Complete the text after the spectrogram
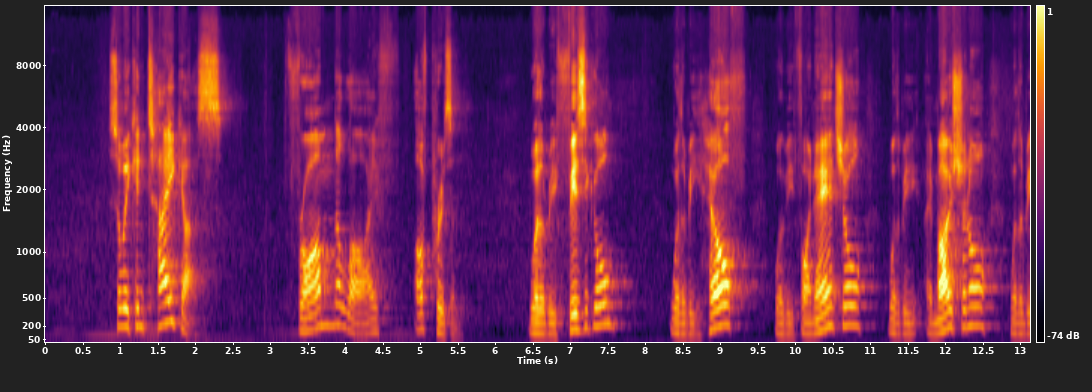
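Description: A middle-aged man speaks calmly into a microphone in a large echoing room.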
